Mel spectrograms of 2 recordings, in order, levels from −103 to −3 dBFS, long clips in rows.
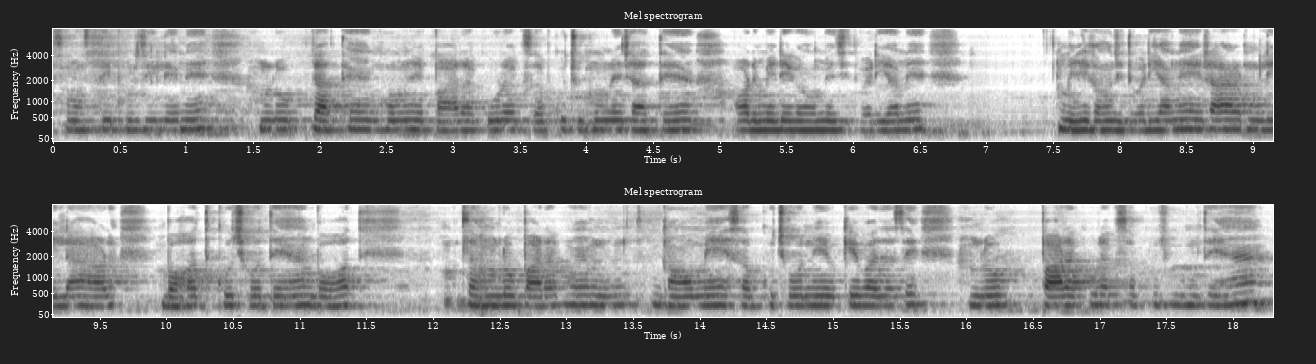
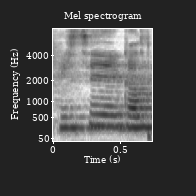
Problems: none marked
